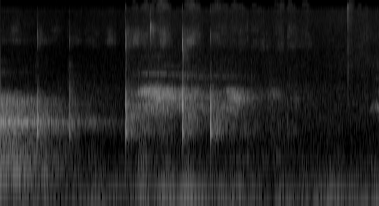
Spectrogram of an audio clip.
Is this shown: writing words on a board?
yes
